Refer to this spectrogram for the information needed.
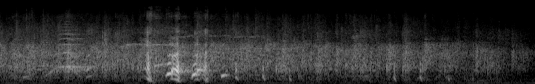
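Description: A crowd applauds steadily with dense, rapid clapping, swelling briefly near the middle with a few voices and light laughter, then tapering off toward the end.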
